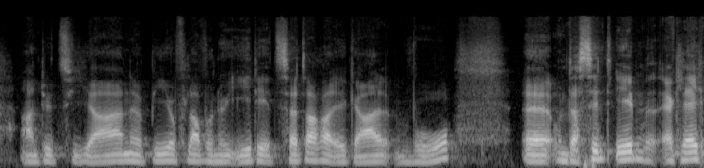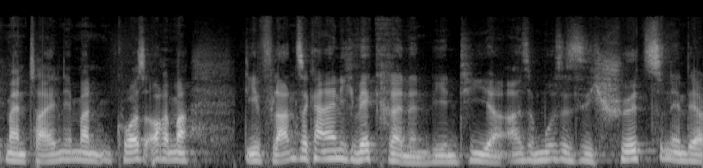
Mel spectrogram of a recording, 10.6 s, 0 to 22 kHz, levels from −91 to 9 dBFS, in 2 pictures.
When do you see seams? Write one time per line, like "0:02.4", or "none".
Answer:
none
